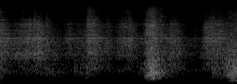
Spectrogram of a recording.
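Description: Faint rubbing of a clutch bag's metal zipper being worked shut by hand, a zipper that tends to stick, with a slight swell about one and a half seconds in.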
